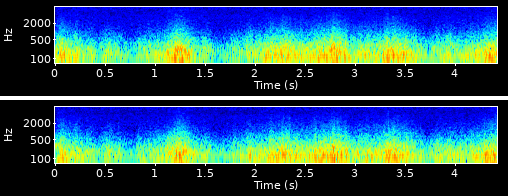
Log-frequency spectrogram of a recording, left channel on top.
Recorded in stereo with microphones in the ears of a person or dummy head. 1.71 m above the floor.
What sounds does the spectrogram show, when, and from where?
Only background noise.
